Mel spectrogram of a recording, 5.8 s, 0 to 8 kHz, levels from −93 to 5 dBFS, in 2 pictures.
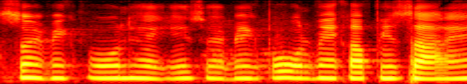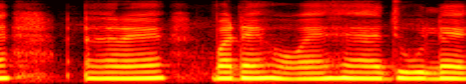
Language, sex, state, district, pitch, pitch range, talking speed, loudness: Hindi, female, Delhi, New Delhi, 220 Hz, 215-225 Hz, 145 wpm, -18 LUFS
